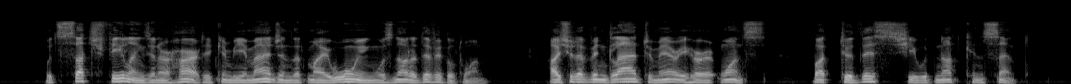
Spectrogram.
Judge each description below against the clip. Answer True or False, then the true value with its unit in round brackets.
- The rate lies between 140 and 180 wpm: False (195 wpm)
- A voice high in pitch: False (105 Hz)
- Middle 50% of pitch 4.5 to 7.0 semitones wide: False (3.3 semitones)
